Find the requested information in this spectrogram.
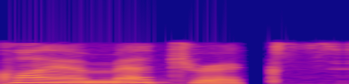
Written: cliometrics

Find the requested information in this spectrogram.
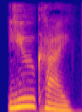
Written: euchite

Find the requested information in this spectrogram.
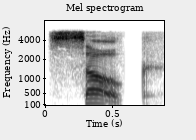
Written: Peterborough, Soke of

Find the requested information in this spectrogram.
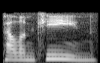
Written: palanquin

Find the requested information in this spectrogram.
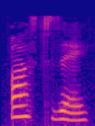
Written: ostsee

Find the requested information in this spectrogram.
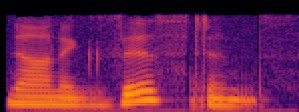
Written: nonexistence

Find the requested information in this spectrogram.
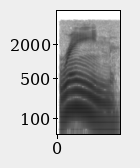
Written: rein

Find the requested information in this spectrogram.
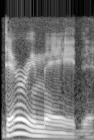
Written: dairymaid

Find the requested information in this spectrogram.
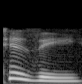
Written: tizzy

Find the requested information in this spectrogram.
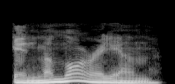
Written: in memoriam

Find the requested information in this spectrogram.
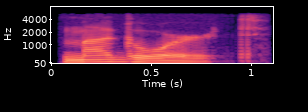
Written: mugwort

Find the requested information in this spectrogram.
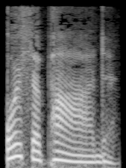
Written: orthopod

